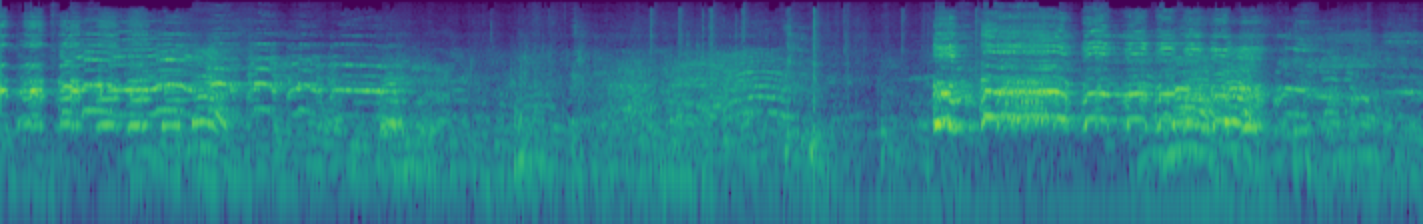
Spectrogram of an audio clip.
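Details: Kukuak Balenggek roosters, a native singing chicken of Solok, in crowing-performance practice: several overlapping long crows with rapid stepped, wavering syllables, a brief lull midway, then a loud burst of layered crowing near the end.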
